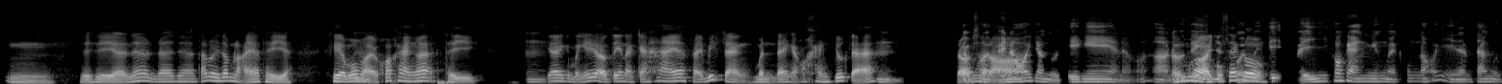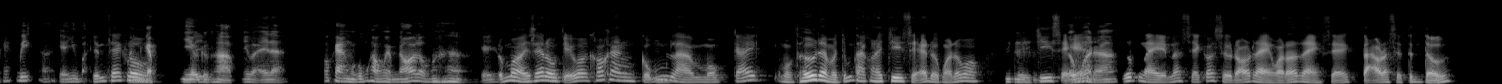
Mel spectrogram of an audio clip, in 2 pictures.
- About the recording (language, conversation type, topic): Vietnamese, unstructured, Theo bạn, điều quan trọng nhất trong một mối quan hệ là gì?
- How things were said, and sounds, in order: unintelligible speech; laugh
